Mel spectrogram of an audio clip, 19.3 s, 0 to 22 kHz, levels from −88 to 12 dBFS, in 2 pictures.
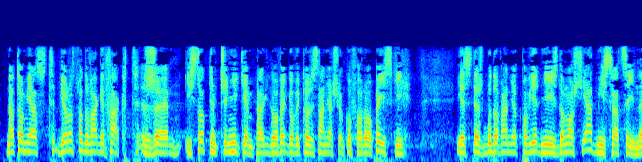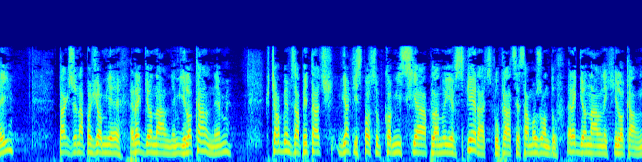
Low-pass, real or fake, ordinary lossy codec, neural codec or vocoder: none; real; none; none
